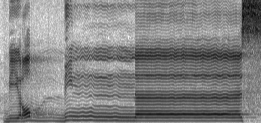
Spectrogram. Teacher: ba dari bibir, ya, bibir atas dengan bibir bawah terkatup, bi syiddah juga sifatnya tertahan, bi rabbin nas.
